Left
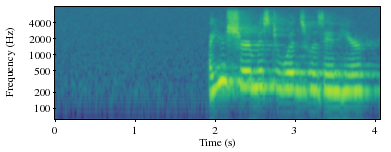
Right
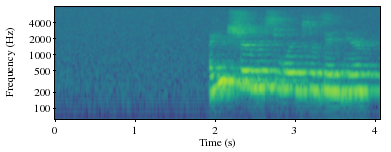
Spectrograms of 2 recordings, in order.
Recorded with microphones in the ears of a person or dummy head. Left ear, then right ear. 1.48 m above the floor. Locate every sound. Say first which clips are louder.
1.9 s a woman speaking: left 6 dB; 65° left (ahead or behind), 0.7 m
